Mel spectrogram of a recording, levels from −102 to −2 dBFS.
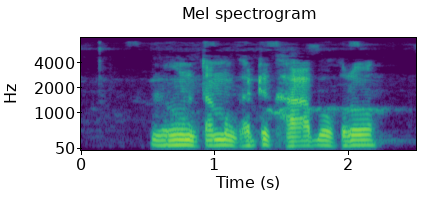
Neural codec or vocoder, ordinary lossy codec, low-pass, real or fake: vocoder, 24 kHz, 100 mel bands, Vocos; MP3, 64 kbps; 7.2 kHz; fake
